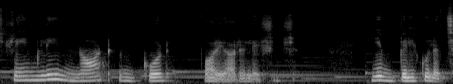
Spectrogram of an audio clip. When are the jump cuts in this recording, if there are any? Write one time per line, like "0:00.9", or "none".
none

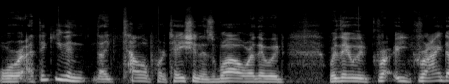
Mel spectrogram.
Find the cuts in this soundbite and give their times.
0:03.2

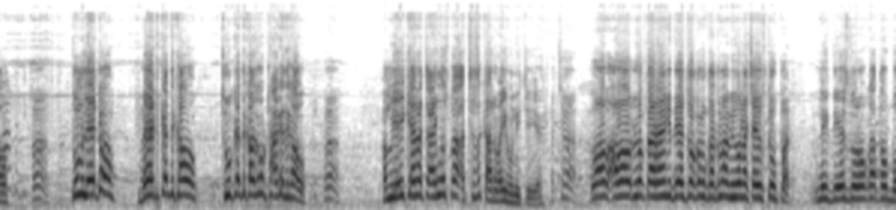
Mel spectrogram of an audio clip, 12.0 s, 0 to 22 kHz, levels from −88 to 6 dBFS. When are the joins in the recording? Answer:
none

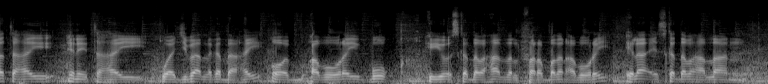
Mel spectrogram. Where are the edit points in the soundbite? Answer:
none

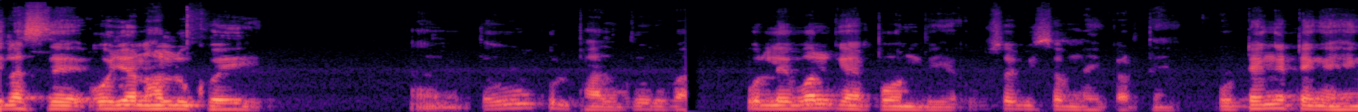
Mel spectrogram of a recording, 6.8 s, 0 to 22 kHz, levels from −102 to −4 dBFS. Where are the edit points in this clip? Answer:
0:03.6

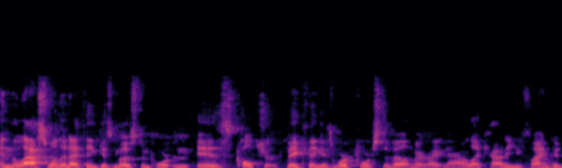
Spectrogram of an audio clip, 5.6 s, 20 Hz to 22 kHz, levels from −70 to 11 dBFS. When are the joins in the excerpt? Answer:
0:01.9
0:02.8

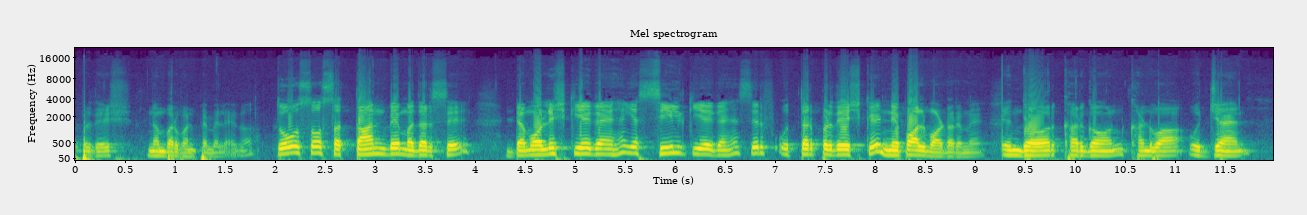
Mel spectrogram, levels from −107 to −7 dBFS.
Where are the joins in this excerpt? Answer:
0:01.9
0:09.2

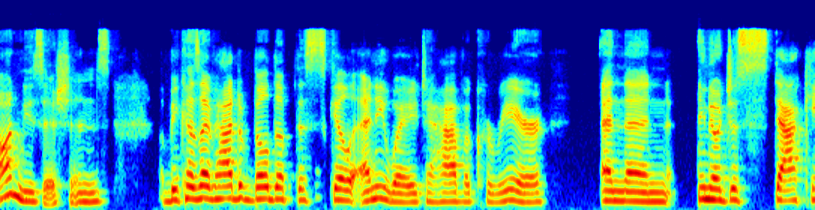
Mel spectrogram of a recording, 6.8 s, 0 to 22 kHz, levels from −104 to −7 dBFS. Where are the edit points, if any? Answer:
0:05.7

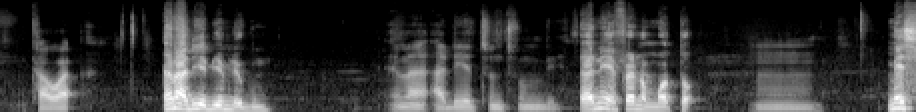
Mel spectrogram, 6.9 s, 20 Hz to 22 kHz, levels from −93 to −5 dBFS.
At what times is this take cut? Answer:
none

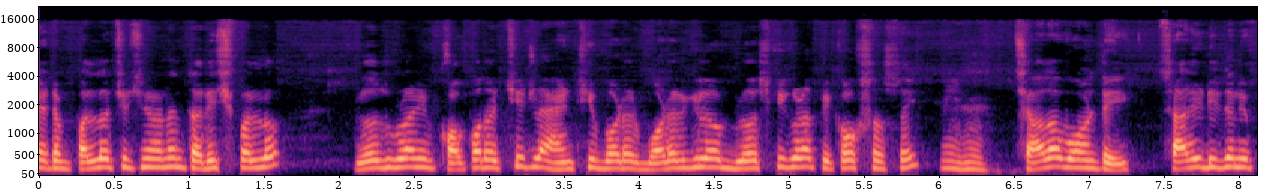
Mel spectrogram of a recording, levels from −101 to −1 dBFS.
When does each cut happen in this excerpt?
none

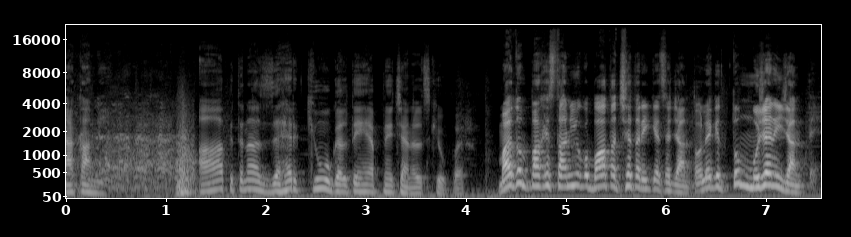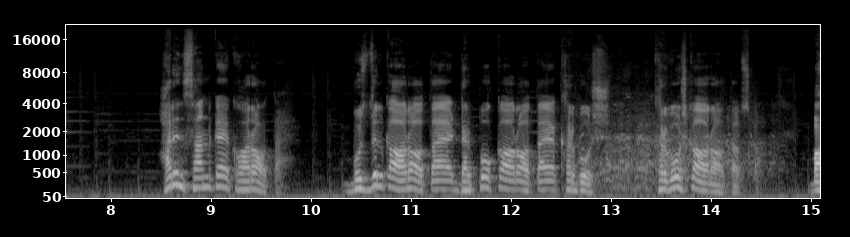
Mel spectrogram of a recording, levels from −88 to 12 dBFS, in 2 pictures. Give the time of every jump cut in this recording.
0:01.2
0:04.1

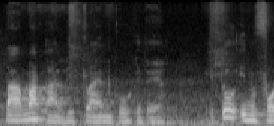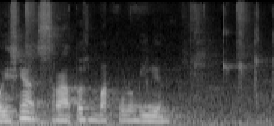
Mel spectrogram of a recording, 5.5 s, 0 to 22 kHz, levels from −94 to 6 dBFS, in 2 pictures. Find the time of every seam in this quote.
none

